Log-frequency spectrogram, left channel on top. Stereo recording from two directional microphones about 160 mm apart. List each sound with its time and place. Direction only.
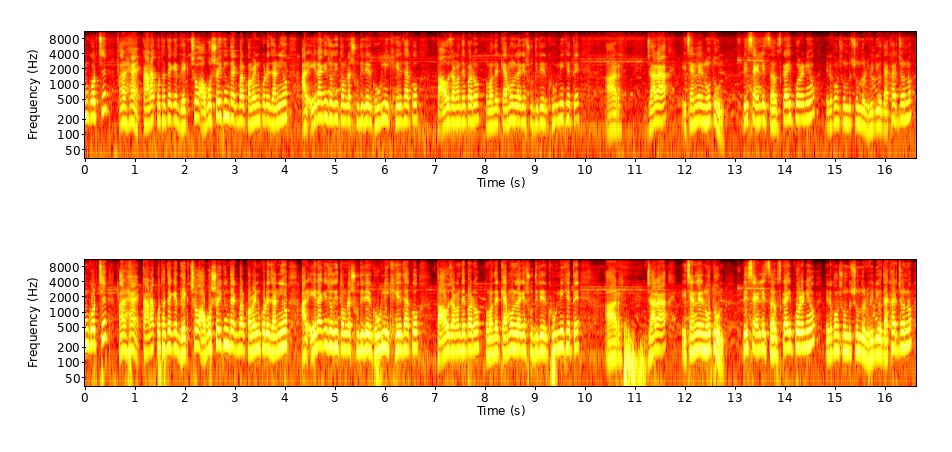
0.0 s speech: 50° right (ahead or behind); by 16.6 s 35° right (ahead or behind)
